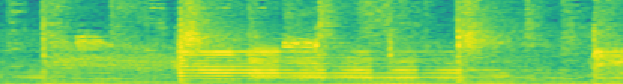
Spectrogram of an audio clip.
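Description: Instrumental background music: guitar over a steady low beat.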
